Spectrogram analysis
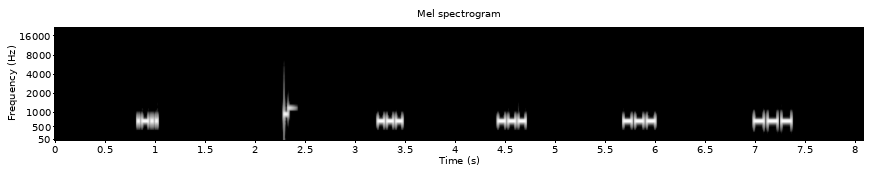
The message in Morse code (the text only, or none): L O O O O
